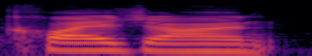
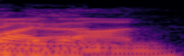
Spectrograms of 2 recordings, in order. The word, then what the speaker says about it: Qui-Gon: But Qui-Gon, I'm saying it right. Qui-Gon.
